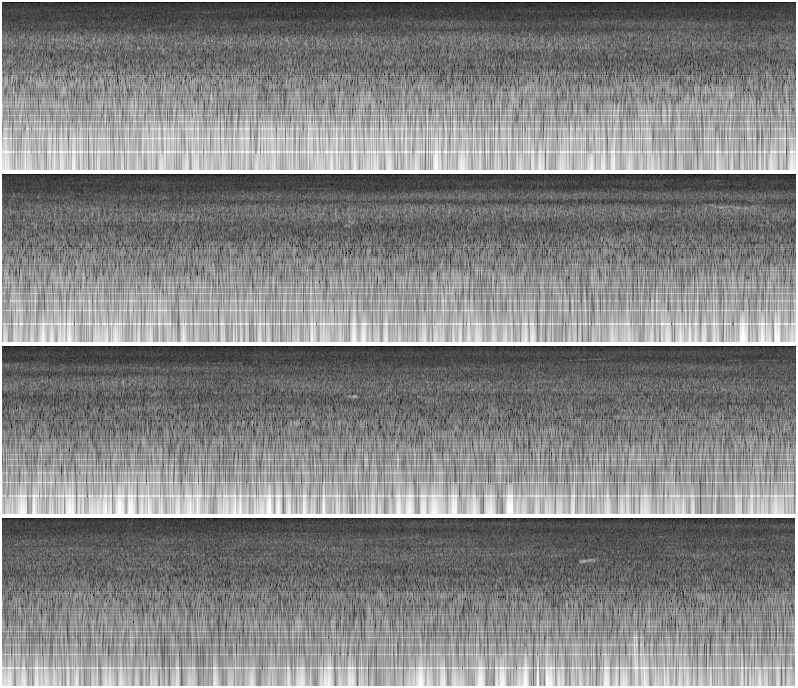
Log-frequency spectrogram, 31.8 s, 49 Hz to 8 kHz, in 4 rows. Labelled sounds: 14.9	15.6	killer whale, 2.4 to 3.9 kHz
21.4	22.0	killer whale, 4.4 to 5.8 kHz

